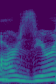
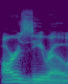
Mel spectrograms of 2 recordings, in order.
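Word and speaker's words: R0: out it's pronounced zero r zero r zero i some people had said row but it's r zero what is that so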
